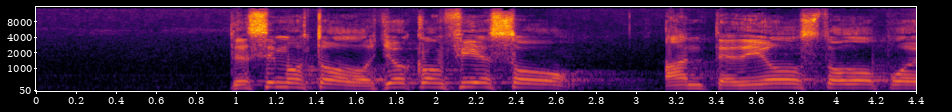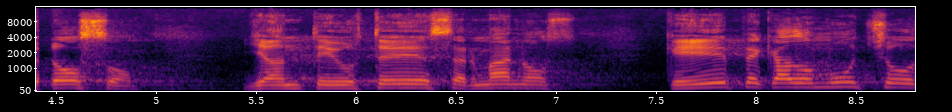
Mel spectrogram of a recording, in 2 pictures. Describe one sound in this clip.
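A man speaks calmly into a microphone in an echoing room.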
